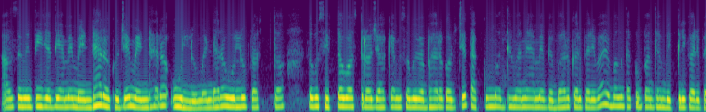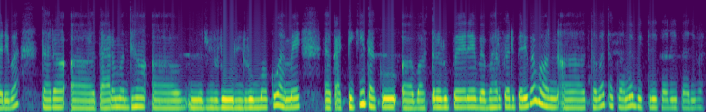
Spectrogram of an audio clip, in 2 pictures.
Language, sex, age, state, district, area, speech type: Odia, female, 18-30, Odisha, Cuttack, urban, spontaneous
